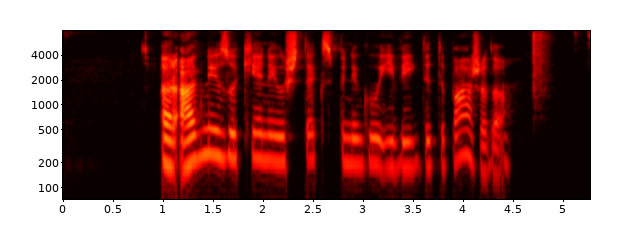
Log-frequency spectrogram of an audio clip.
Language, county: Lithuanian, Vilnius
